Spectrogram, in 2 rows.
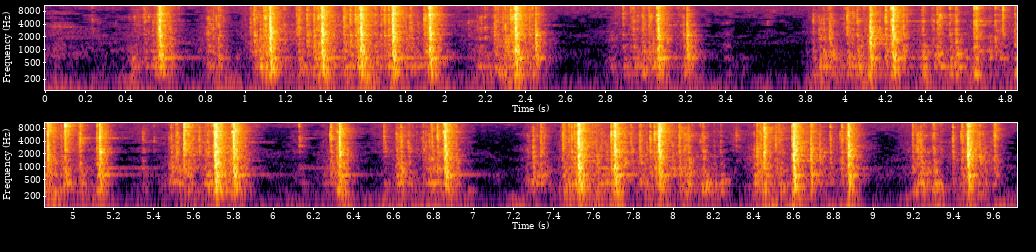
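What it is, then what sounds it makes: Metal portable typewriter typing. Fingertips press the keys of a vintage teal metal portable typewriter, an Olivetti Lettera 22 with paper loaded, in steady typing. The metal typebars clack in quick bursts of sharp, bright strikes separated by brief pauses, each clack dying away almost instantly with very little low end.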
